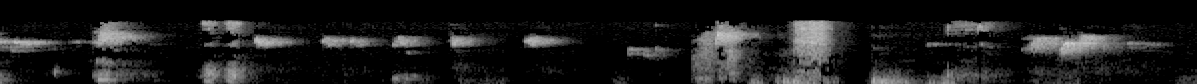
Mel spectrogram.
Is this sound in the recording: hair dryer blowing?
no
